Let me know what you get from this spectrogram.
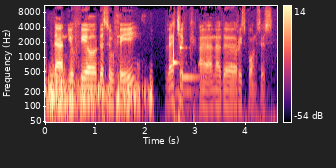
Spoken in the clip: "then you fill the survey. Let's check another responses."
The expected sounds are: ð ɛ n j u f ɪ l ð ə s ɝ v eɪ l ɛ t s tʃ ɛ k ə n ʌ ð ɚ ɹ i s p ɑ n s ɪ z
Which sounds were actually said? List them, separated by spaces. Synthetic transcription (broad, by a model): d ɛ n j u f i l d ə s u f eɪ l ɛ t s tʃ ɛ k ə n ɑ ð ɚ ɹ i s p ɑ n s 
